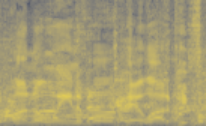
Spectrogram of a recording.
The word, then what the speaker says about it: unalienable: are all have unable and it's unable not inalienable unalienable okay a lot of people pronounce it inalienable but it's unable right to exist yes they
